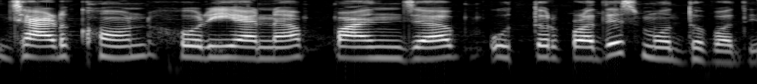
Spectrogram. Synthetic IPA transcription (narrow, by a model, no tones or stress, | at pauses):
d͡ʒʱaɽkʰɔɳɖhoɾijanapːand͡ʒabut̪ːoɾpɾɔd̪esmɔd̪ʱːopɔd̪i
